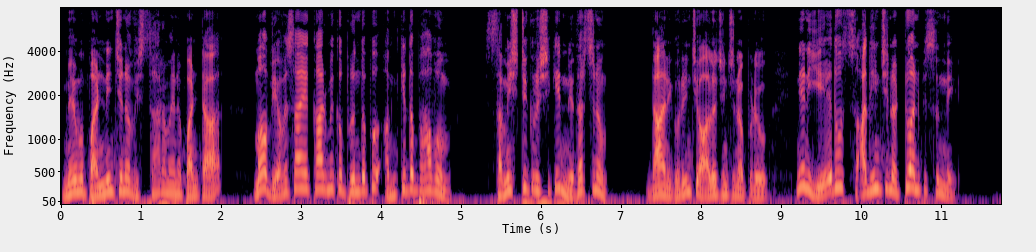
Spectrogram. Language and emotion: Telugu, happy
